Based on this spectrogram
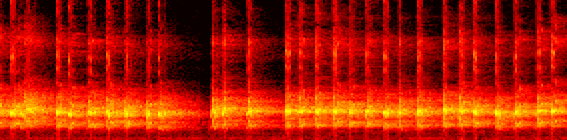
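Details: Ringing yellow-vented bulbul chatter meant to lure wild males and females: harsh babbling bursts with sharp clicks, a brief pause near the middle, then resuming more densely.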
